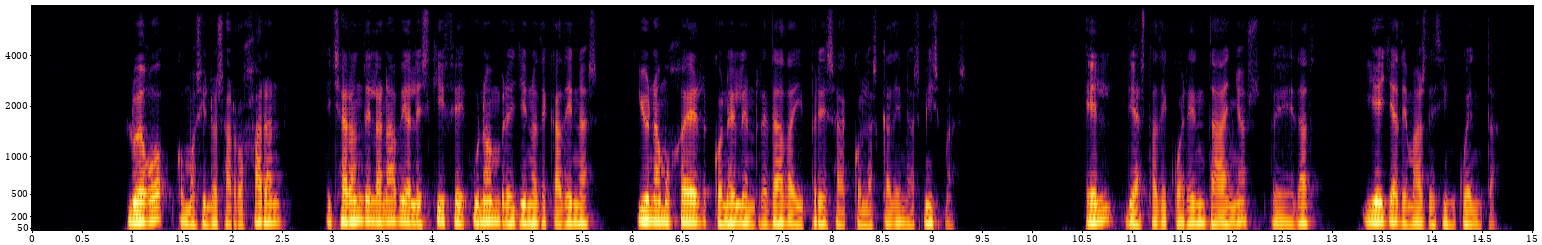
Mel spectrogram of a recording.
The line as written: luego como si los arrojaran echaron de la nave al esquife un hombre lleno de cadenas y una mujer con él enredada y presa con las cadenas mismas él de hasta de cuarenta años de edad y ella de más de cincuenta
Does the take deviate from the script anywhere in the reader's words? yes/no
no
